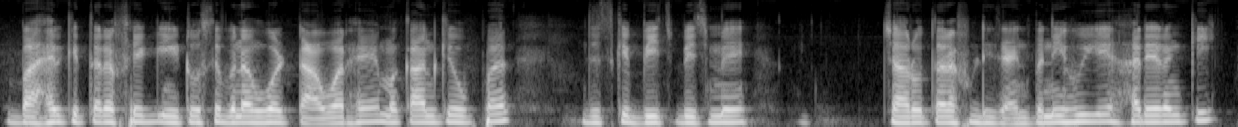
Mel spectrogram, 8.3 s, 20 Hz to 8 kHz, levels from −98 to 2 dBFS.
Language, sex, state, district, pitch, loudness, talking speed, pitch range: Hindi, male, Uttar Pradesh, Lalitpur, 150 Hz, -16 LUFS, 195 wpm, 145-155 Hz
